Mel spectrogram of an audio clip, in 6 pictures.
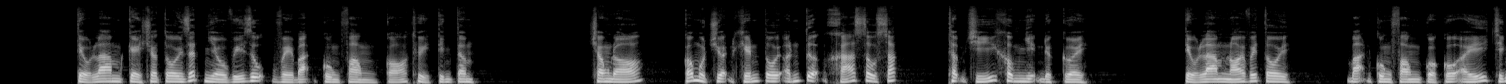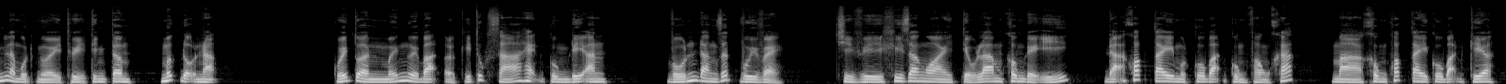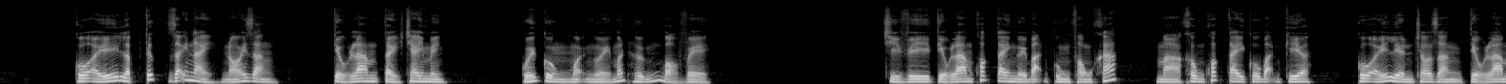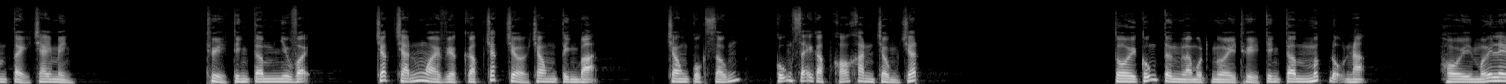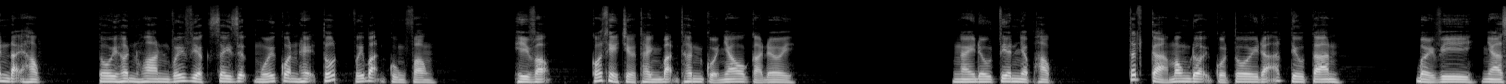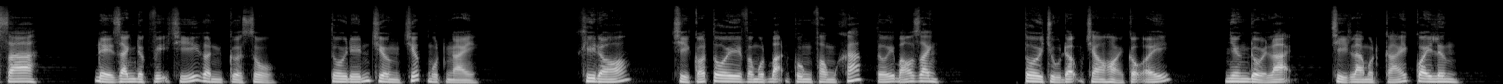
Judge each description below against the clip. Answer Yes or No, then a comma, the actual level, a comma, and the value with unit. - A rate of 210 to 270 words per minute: No, average, 185 wpm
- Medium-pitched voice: No, low, 125 Hz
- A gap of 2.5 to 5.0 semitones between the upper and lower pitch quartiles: Yes, average, 2.8 semitones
